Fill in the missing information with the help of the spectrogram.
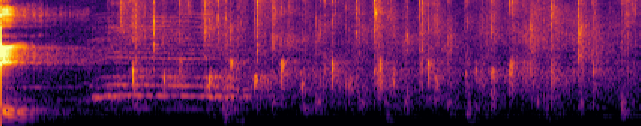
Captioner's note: crowd applauding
